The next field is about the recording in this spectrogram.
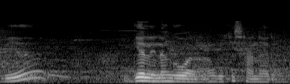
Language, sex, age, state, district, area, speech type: Bodo, male, 18-30, Assam, Udalguri, urban, spontaneous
